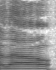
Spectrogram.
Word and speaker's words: Dao: Dao, se pronuncia Dao, eh, o el apellido es Dao, pero si usted busca United Airlines, eh, memes, ya lo van a ver.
